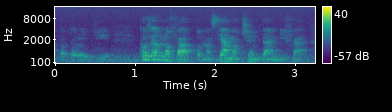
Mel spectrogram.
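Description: There is noticeable background noise. A man is speaking. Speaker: conference speaker. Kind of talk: lecture. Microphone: handheld.

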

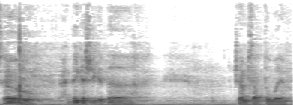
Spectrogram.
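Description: Noticeable background noise sits behind a man's voice. He talks at a fairly slow pace with a medium pitch. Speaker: vlogger. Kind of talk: casual vlog. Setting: garage. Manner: rambling; casual.

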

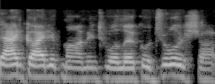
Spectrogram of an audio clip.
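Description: Against a quiet background, a woman talks at a moderate pace in a very deep, low pitch with a dark, mellow tone. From Philadelphia area, USA; Pennsylvania. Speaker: retired English teacher. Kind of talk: history talk. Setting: video call. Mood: warm storytelling. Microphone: video call.

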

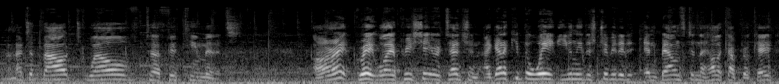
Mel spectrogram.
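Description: With music in the background, a man speaks at a very fast pace. His pitch is high and varies in an ordinary way. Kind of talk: safety briefing. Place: street. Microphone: camera far.

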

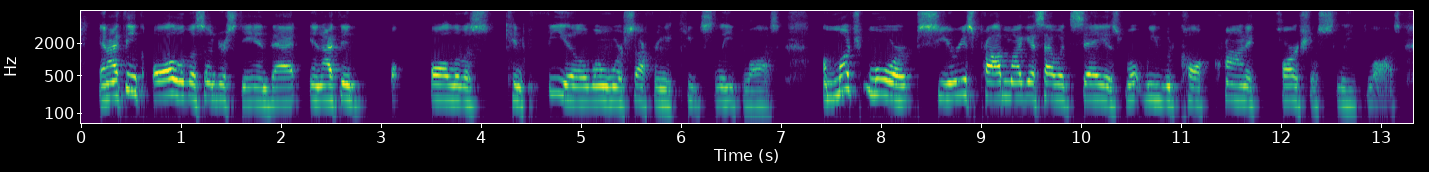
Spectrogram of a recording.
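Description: Over a quiet background, a man with an American accent speaks at a moderate pace in a high pitch, his tone dark and mellow and his pitch variation ordinary. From United States. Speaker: physician. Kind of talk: lecture. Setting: video call. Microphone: video call.

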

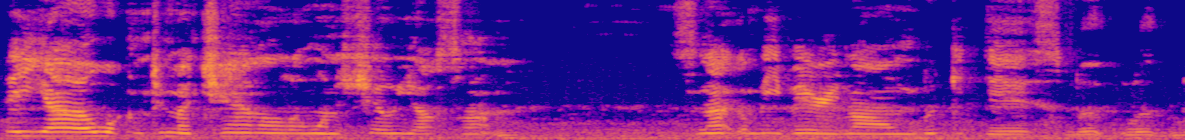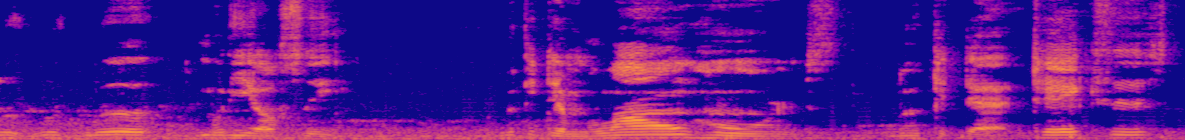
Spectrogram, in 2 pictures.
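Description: Noticeable background noise sits under talking delivered at a moderate pace. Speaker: driver vlogger. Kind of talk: casual vlog chat. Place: car. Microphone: phone near.

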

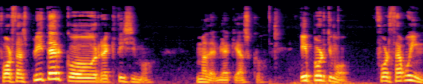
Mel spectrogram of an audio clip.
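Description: This man's voice sits high for a man, animated and swinging very widely in pitch. He speaks at a fairly slow pace, with long, frequent pauses. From Spain. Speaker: gaming YouTuber. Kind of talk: gameplay commentary. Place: home room.

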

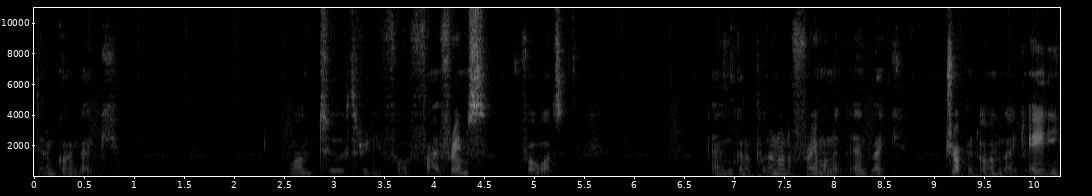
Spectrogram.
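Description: Speaking with a German accent, a man with a fairly low pitch and a bright, sharp tone leaves long, frequent pauses. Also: ordinary pitch variation, moderate pace. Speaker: video editing tutorial creator. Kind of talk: software tutorial. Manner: halting, many fillers; casual.

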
